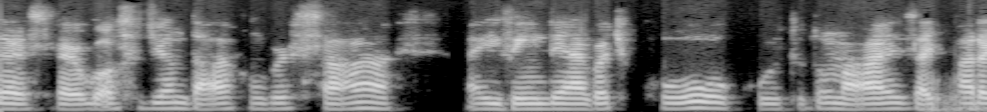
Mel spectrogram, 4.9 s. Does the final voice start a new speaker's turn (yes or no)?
no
